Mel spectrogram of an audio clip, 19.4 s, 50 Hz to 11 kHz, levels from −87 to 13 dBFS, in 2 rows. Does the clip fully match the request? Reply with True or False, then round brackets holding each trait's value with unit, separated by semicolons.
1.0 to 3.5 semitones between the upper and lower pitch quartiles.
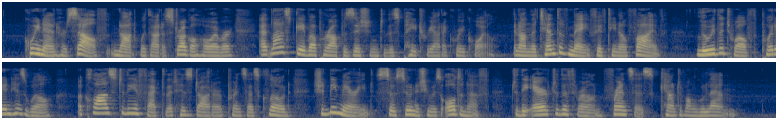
False (4.9 semitones)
